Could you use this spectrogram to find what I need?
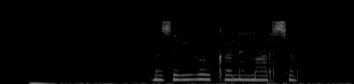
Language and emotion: Russian, neutral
